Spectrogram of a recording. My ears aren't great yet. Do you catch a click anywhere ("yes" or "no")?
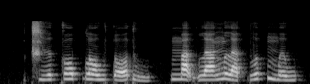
no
